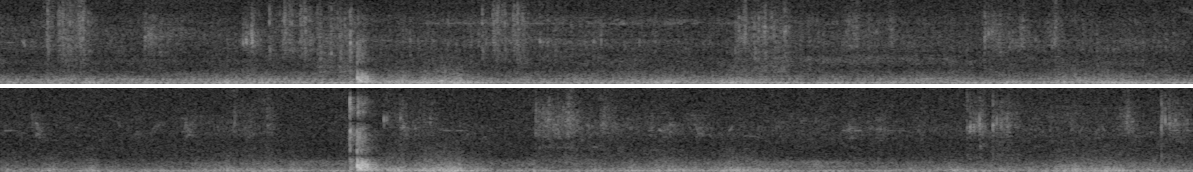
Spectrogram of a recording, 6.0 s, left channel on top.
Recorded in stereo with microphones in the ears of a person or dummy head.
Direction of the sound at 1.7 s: 45° right (ahead or behind).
